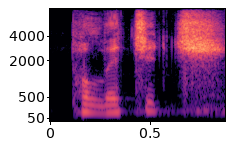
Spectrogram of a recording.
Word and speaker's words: Pulisic: Pulisic. Pulisic. That's his Polish name. That's how you say it.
